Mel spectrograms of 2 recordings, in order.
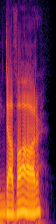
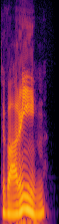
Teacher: when you put the ending on the accent pulls toward the end it shifts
